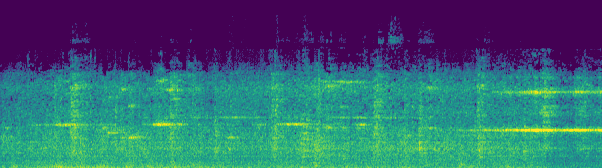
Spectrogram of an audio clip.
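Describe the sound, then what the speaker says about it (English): A tourist train on the Thailand–Burma Death Railway rumbles steadily along the rails at low speed through hilly country, with a loud continuous roar and faint wheel squeals rising above it. "The train also doesn't go very fast here and slows down even further when entering the hilly areas."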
